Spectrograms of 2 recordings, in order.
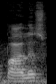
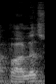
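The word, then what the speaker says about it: parlous: इसका उच्चारण में देखो, मैंने वैसे यहाँ पर ये र का साउंड लिखा है, वरना आप इसको थोड़ा सा स्ट्रेच देकर के वर्ड को पार्लस बोल सकते हैं। आर के उच्चारण को नहीं करें तो भी चलेगा, पार्लस होता है।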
